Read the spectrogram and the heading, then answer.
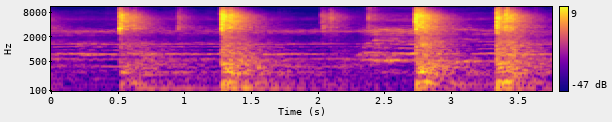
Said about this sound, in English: After Father Paul's blessing, the sound of drums begin to echo throughout the building.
